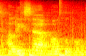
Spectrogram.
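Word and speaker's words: Palesa Mokubung: really research in order to be able to pronounce my last designer's name her name is palisa mokubung and i am wearing a piece of hers right now miss mokabung is a south african designer currently based in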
